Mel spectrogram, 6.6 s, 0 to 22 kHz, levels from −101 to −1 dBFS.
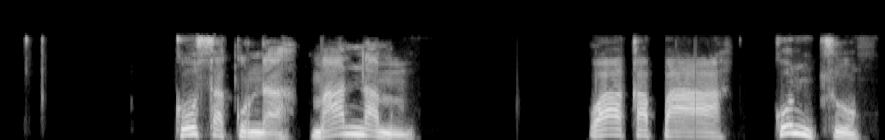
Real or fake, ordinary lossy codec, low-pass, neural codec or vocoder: real; Opus, 24 kbps; 7.2 kHz; none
